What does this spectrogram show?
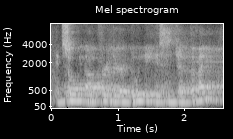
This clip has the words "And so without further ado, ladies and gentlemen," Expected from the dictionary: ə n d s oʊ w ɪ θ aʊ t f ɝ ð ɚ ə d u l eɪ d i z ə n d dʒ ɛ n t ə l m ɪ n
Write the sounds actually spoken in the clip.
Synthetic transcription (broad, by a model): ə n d s oʊ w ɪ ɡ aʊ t f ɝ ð ɚ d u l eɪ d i s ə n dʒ ɛ n t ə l m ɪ n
